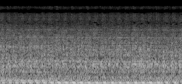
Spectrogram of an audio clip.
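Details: 1996 BMW F650 Funduro single-cylinder after carburettor strip and rebuild (cheap repair kit had wrong-sized jets); engine warming up, even steady thump at idle with no misses or stumbles, carburettor now fuelling cleanly.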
